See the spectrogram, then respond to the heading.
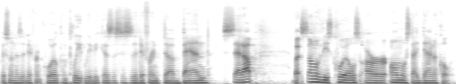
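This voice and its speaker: A man giving an unhurried, methodical hands-on electronics repair demonstration, with conversational asides as he explains each step. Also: deep voice. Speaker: host, electronics repair instructor. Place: indoor electronics workshop.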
